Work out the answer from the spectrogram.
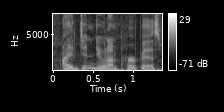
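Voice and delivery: ordinary delivery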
